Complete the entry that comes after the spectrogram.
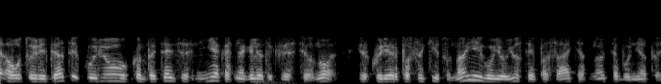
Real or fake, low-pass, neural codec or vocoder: real; 3.6 kHz; none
